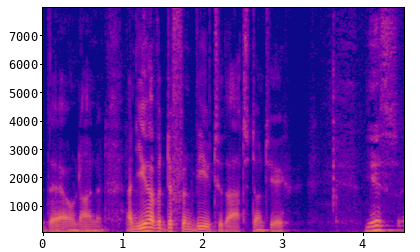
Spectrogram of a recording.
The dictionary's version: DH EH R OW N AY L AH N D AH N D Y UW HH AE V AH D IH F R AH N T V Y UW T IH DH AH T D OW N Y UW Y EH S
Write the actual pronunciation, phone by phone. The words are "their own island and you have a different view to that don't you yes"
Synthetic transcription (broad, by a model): DH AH R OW N AY N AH N AH N Y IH V AH D IH F R AH N T V Y UW T IH DH AH T D OW N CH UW Y EH S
